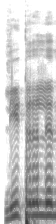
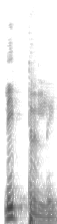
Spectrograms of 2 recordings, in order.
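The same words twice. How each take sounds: First: Literally said with a stressed rising end; wrong pronunciation. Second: Literally said low and short, tongue flapped on the t; correct pronunciation. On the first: Teacher demonstrates how Literally is said wrong. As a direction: show the mispronounced Literally. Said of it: "Literally नहीं, नहीं।". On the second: Teacher models the correct literally for students. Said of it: "This is". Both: Shown as a demonstration.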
